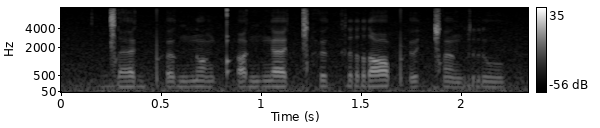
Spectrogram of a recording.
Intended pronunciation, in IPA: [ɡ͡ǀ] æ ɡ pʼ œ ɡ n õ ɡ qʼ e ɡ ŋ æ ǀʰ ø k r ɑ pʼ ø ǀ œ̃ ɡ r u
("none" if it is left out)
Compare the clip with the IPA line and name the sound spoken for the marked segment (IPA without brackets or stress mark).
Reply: ɡ͡ǀ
